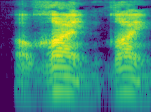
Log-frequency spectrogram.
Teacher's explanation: 요 가인도 약간 목구멍 소리, 그러니까 목젖하고 목구멍 그 근처에서 나는 소리입니다. 그러니까 목구멍 소리에 가깝죠.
